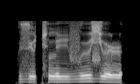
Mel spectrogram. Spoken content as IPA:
zʲocliv ɨʑɨɭ

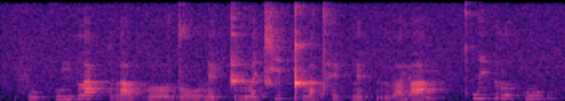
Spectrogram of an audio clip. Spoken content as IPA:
fu˨˩ʔ pʰu˦˥npla˥˩k̚ pra˩˦wkɤː˦˥toː˨˩le˦˥k̚ trɯ˧a̯t͡ɕʰi˥˩t̚kʰɯ˦˥a̯tʰe˨˩k̚ le˥˩k̚rɯ˨˩a̯ja˥˩ŋ | kʰwi˦˥t̚ro˦˥k̚ʔu˦˥ʔ

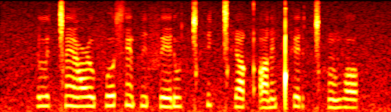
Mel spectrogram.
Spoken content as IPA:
lʊǀɛ̃ ʕufo sẽpi fe ɾuǀʰi ǀʰi qʼaɾẽǃʰeɾʊ ǀʰõvɔ

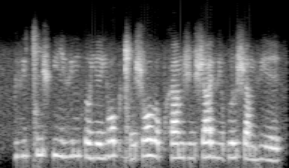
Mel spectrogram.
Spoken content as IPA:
vʲoǀiʃ pjivʲɯm θɤje jɔp ɡ͡ǁɛʃɔ ðɔpxam ʒiʃavʲɔ plɯʃɾam vʲe

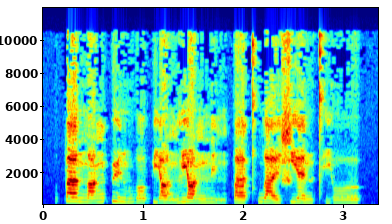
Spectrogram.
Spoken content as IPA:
pä˦n̪ɑ˨˦ŋpy˥˨n wɔ˨˦pjɑ̰˨˩ŋljɑ˥˨ŋn̪ḭ˨˩ŋ pä˨˦kʰwa˥˨ɪ̯ɕjɛ˥˨n t̪ʰjo˨˦ʊ̯

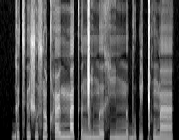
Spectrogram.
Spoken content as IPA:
ɡø˦t͡sʼø˦˨ ʃu˦sũ˧qʰøː˦mːa˦ tʼə˨ŋ͡ǁi˧ məː˧xiː˨ mːə˨ bu˦˨ɓe˨ ǁʰũ˧mãː˨

